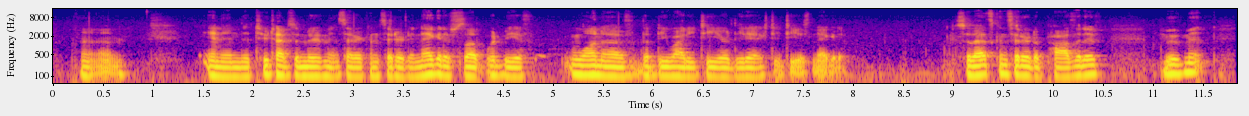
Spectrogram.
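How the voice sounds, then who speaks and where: Long, frequent pauses break up a man's monotone, flat delivery. His tone is dark and mellow, his pitch fairly low. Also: fairly quick pace. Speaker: high school math teacher. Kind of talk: recorded lecture. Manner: filler-heavy, with frequent um and uh.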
